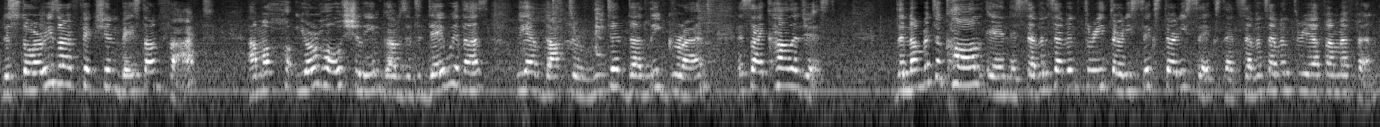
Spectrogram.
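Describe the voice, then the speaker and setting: A woman's voice: a little high, normal speed. A woman hosting a live call-in radio talk show. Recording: slightly distant, faint noise.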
